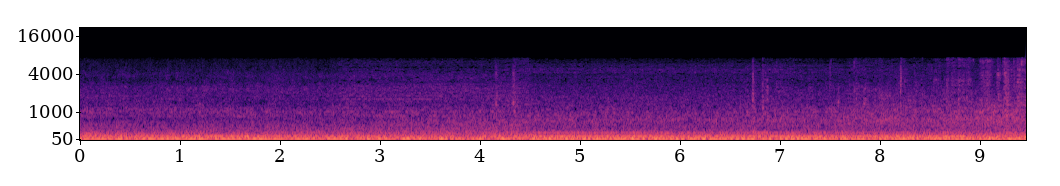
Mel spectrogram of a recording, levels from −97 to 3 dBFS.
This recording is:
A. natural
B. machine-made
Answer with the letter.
A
